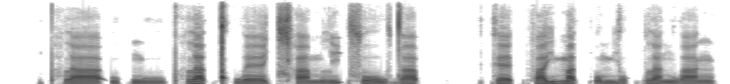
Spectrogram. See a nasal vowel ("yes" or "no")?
no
